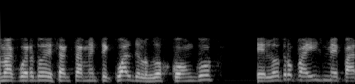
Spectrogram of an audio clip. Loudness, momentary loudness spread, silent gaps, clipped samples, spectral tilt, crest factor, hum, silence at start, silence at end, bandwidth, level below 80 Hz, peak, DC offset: -26 LUFS; 4 LU; none; under 0.1%; -3 dB/octave; 18 dB; none; 0 s; 0 s; 3.8 kHz; -74 dBFS; -8 dBFS; under 0.1%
